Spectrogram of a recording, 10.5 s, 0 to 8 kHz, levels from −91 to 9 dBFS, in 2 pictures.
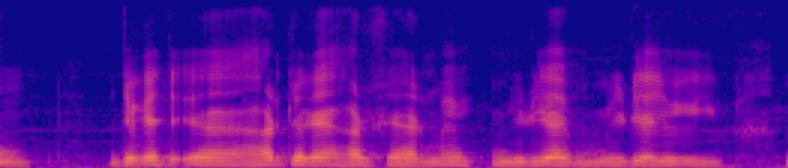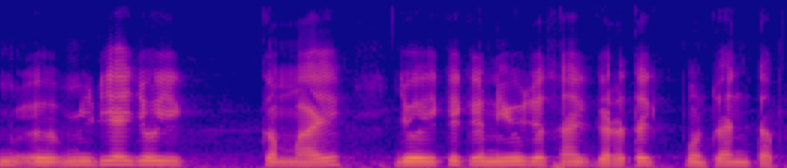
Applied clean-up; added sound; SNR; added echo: none; none; none; none.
